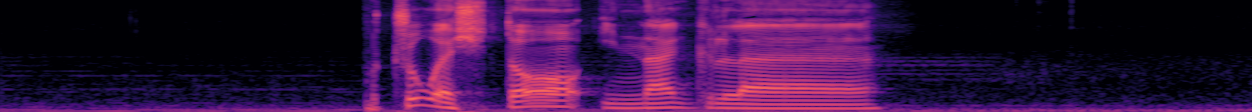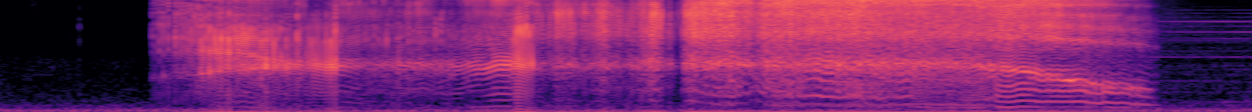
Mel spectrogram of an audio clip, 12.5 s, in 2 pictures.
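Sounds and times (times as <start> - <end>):
speech: 1.9 - 4.5
strange distorted scream echoing between rocks: 7.0 - 12.0.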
